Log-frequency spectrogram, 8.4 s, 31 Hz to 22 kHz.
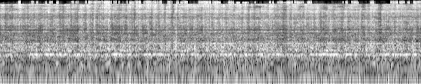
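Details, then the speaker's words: Vevor MIG 130 flux core welder set at 45, flat beads on thin steel: steady crackling sizzle with some uneven sputter; cold at the start with the bead beading up, so the setting was slightly too low. "okay I was a little cold there right at the beginning but as I got going I got a little bit better"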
